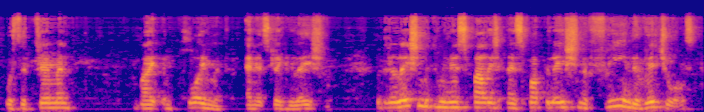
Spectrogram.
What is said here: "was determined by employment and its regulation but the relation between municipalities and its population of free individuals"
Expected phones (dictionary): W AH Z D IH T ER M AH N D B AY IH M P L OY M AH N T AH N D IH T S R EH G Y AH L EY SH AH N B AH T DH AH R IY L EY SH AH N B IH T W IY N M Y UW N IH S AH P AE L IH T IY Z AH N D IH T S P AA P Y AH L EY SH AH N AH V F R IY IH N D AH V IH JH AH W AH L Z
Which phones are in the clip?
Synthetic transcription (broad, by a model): W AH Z D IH T ER M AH N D B AY IH M P L OY M AH N T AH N IH T S R EH G Y AH L EY SH AH N B AH T DH AH R IY L EY SH AH N B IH T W IY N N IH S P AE L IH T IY AH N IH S P AA P Y AH L EY SH AH N AH V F R IY IH N D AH V IH JH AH W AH L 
